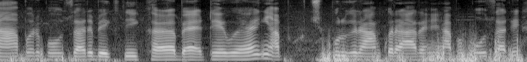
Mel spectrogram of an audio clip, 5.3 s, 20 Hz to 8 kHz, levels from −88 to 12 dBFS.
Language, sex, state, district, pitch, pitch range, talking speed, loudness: Hindi, male, Chandigarh, Chandigarh, 155 Hz, 150-160 Hz, 225 wpm, -15 LUFS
